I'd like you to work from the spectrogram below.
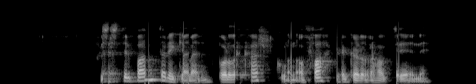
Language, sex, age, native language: Icelandic, male, 20-29, Icelandic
